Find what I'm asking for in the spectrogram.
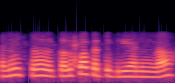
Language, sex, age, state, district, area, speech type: Tamil, female, 30-45, Tamil Nadu, Viluppuram, rural, conversation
